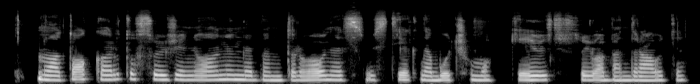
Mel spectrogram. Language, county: Lithuanian, Kaunas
